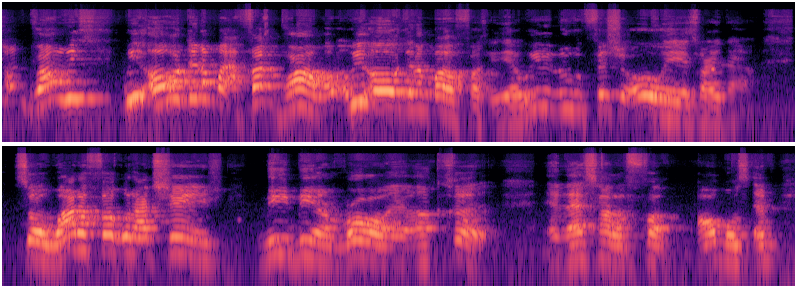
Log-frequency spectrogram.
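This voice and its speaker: A woman's voice: medium pitch, animated, moderate pace. A woman co-hosting a casual podcast chat, blunt, profane and emphatic, sometimes raising her voice. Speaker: guest co-host. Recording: roomy echo.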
